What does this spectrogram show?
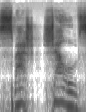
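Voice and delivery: whispering under breath. Retelling Harry secretly signalling his team: whispering under breath. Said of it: "whisper under his breath".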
